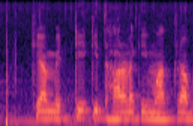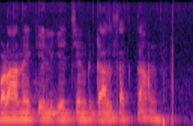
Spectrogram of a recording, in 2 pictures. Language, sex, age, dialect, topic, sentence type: Hindi, male, 18-24, Awadhi Bundeli, agriculture, question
